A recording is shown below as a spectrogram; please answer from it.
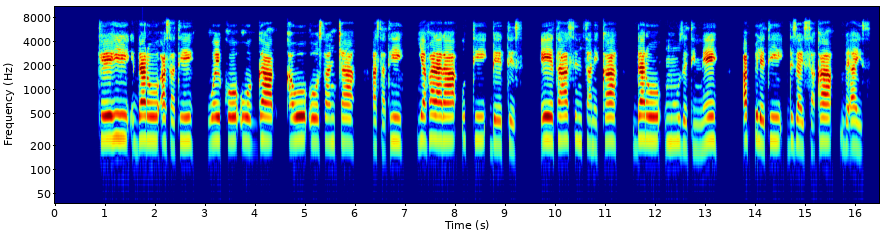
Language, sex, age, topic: Gamo, female, 25-35, government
